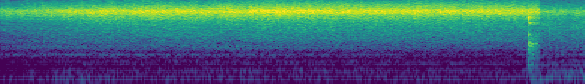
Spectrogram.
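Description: Continuous loud sizzling and hissing as tamarind water is poured into a hot pan of sautéed tomatoes for ginger curry, steady throughout, with a brief clatter near the end.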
